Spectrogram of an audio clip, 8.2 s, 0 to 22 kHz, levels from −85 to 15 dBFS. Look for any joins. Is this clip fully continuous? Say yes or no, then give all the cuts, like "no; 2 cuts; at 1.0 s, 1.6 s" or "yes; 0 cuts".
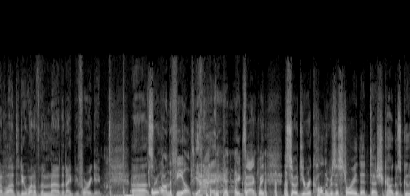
yes; 0 cuts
